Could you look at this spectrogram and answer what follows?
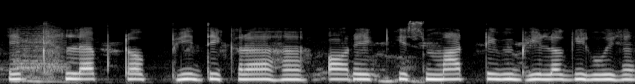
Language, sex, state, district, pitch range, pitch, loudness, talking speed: Hindi, female, Bihar, Patna, 230-245 Hz, 235 Hz, -12 LUFS, 130 wpm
